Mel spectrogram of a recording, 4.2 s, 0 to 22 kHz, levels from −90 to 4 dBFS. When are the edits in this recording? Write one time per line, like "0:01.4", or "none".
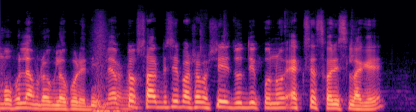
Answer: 0:01.2

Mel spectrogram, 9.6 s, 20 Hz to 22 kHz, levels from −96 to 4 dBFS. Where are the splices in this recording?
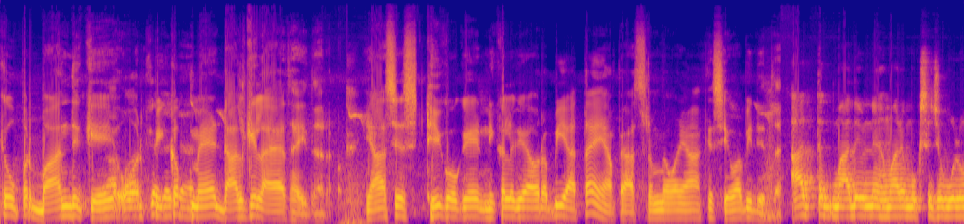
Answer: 0:03.4
0:07.8

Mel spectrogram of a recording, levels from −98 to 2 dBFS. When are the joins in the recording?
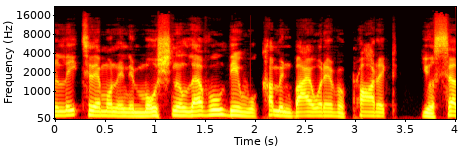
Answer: none

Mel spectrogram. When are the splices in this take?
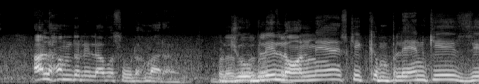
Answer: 0:02.0

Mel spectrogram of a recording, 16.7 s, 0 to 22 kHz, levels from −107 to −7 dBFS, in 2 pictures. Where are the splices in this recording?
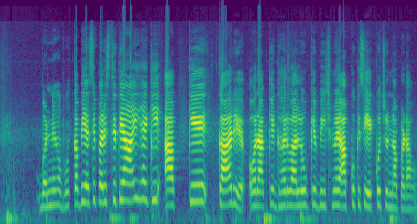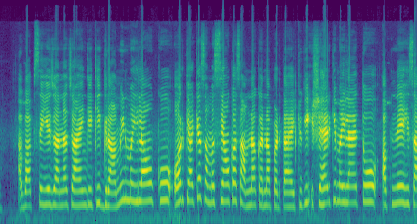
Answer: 0:01.1
0:08.5

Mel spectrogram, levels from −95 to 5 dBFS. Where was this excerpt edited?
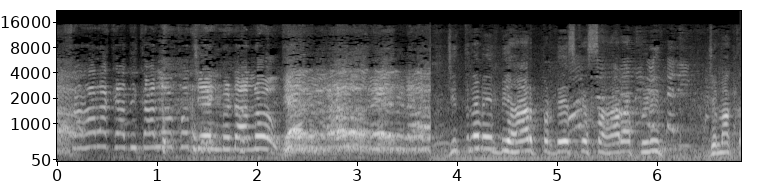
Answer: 0:03.7

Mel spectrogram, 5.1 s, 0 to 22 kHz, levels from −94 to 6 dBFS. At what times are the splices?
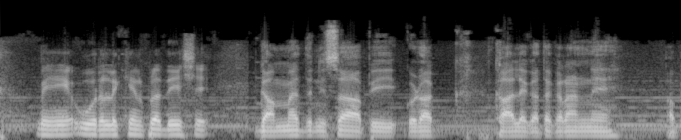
0:01.7

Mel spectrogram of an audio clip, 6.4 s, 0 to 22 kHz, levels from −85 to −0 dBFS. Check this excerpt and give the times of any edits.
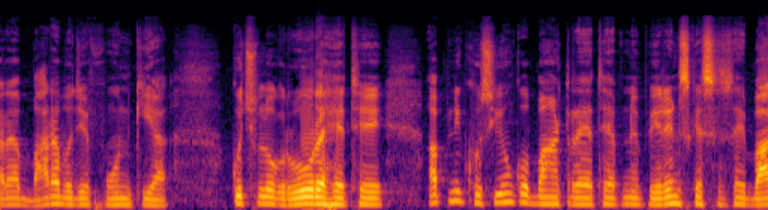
none

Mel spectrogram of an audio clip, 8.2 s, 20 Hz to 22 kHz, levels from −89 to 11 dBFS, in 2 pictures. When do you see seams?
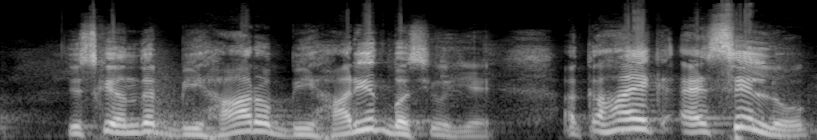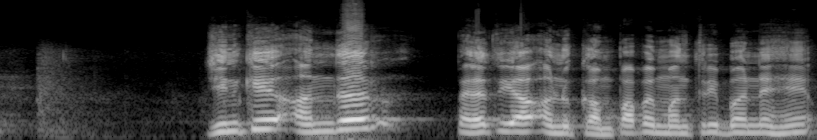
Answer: none

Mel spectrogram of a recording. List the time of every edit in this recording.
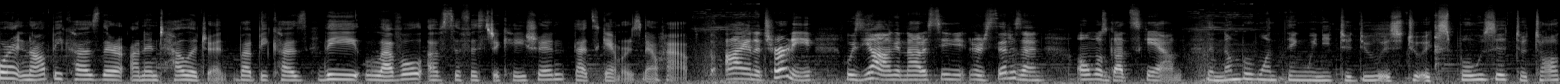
0:03.1
0:07.2
0:09.7
0:12.1

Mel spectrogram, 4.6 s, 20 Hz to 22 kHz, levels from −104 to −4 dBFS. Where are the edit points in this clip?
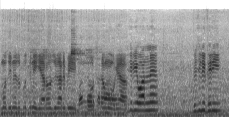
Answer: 0:02.6

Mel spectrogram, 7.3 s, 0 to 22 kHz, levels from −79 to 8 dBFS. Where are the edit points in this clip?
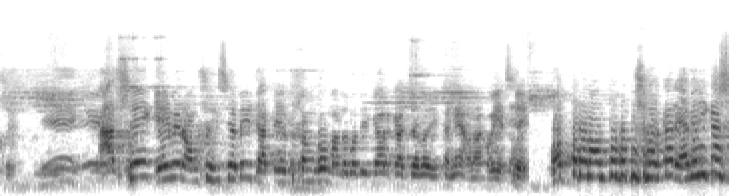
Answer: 0:05.3

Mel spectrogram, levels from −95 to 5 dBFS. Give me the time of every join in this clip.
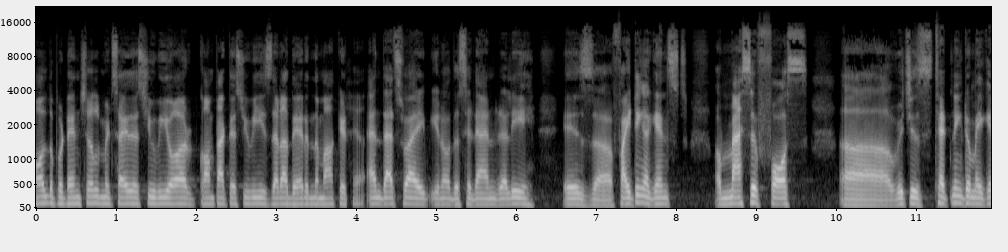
0:03.9

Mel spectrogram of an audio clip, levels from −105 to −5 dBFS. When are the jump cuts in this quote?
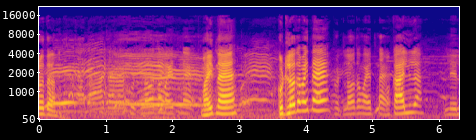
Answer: none

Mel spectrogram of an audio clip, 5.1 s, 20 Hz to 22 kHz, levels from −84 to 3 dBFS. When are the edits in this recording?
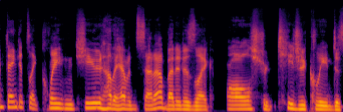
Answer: none

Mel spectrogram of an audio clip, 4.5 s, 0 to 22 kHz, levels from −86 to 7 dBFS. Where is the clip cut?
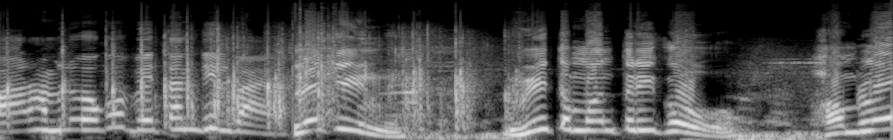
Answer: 0:01.5

